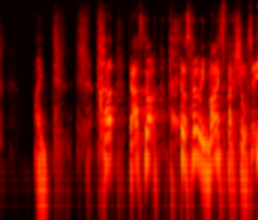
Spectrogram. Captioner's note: cracks up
